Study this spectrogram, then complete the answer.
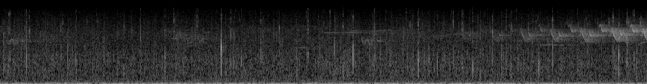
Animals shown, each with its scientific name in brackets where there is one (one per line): Red-eyed Vireo (Vireo olivaceus)
Hermit Thrush (Catharus guttatus)
Ovenbird (Seiurus aurocapilla)
Eastern Wood-Pewee (Contopus virens)
Black-throated Green Warbler (Setophaga virens)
